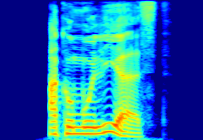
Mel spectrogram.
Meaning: second-person singular present of akkumulieren
- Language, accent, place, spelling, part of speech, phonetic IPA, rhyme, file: German, Germany, Berlin, akkumulierst, verb, [akumuˈliːɐ̯st], -iːɐ̯st, De-akkumulierst.ogg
